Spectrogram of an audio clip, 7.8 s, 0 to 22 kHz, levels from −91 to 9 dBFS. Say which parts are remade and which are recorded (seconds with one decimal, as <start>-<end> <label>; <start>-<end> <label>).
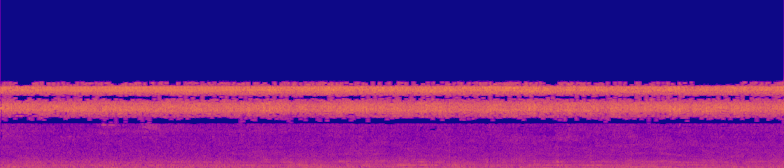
0.0-0.4 remade; 0.4-2.4 recorded; 2.4-7.8 remade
